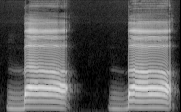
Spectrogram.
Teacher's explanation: با دونوں ہونٹوں کے گیلے حصے سے ادا ہوتا ہے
